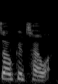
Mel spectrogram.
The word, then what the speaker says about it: SOHCAHTOA: So that's not a real word, but it's pronounced SOHCAHTOA.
